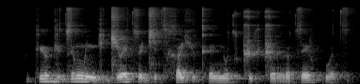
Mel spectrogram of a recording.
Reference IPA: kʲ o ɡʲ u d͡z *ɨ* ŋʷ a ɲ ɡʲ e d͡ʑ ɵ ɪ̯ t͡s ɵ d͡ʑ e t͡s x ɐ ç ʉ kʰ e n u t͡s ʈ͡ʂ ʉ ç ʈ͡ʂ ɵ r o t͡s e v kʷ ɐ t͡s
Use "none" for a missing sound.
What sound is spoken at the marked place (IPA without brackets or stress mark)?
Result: ɨ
